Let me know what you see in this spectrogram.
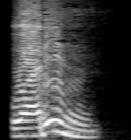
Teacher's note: huruf zai jangan dibaca melantun kerana huruf zai bukan huruf qalqalah.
